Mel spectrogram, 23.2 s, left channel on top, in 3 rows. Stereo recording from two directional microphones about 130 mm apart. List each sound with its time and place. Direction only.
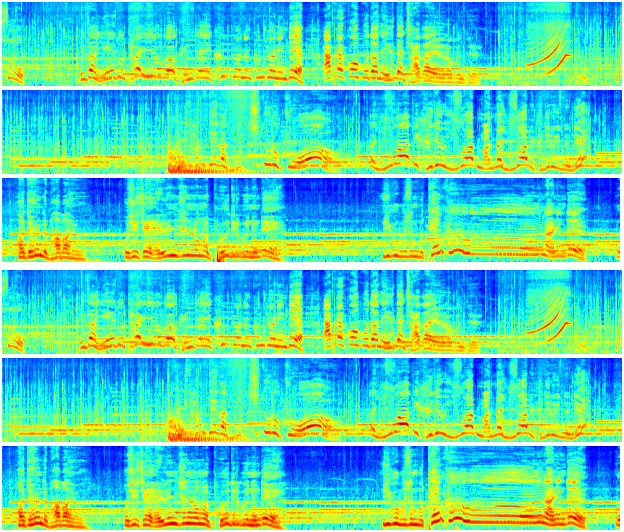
1.0 s speech: 20° left (ahead or behind); by 4.3 s 40° left (ahead or behind)
4.4 s speech: 10° left (ahead or behind)
6.6 s music: centre (ahead or behind)
11.0 s speech: 20° left (ahead or behind)
12.4 s speech: 10° left (ahead or behind)
13.1 s speech: 25° left (ahead or behind)
15.7 s speech: 20° right (ahead or behind)
18.6 s speech: 35° right (ahead or behind)
20.3 s speech: 55° right (ahead or behind)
